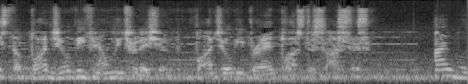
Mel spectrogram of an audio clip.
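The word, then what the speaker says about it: Bongiovi: would pronounce it correctly bonjovi is actually spelled b o n GI i o v i but pronounced the same as the band bonjovi Brad pasta SAU is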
